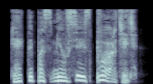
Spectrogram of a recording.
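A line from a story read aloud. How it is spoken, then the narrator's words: Angry hiss. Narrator (Russian): от злости, прошипел он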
